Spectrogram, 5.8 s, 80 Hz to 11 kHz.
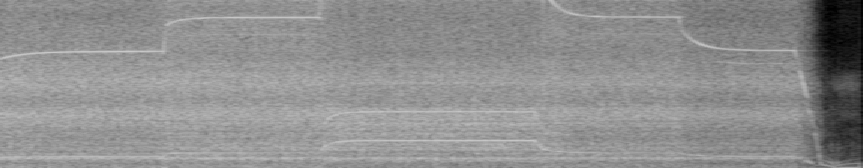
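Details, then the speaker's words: Dyson V10 Animal Extra cordless vacuum: steady high motor whine steps up and down in pitch as power modes change, then spins down with a springy boing at switch-off, which is normal. "So you can hear there. Well, first of all, at the end it makes that strange sound. It's like a boing sound. I'll just show you that again. We've had quite a few customers where they've asked us, is that normal? And yes, it is normal."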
